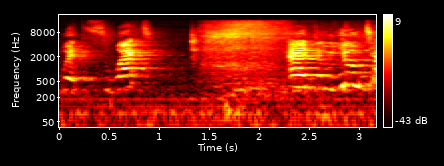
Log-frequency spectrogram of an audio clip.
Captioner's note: Grumio hisses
